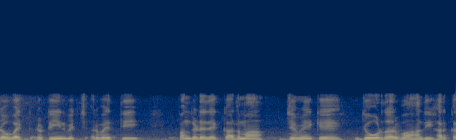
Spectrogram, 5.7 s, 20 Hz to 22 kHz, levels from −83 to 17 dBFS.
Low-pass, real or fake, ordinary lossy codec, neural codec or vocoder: 7.2 kHz; real; none; none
